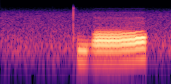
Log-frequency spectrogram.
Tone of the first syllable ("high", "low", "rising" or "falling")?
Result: rising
